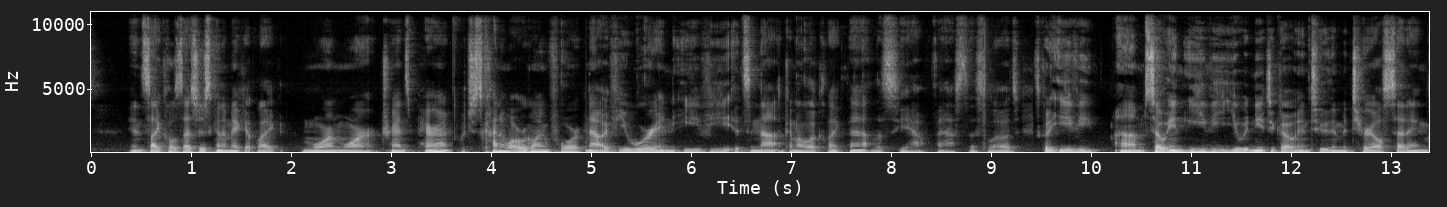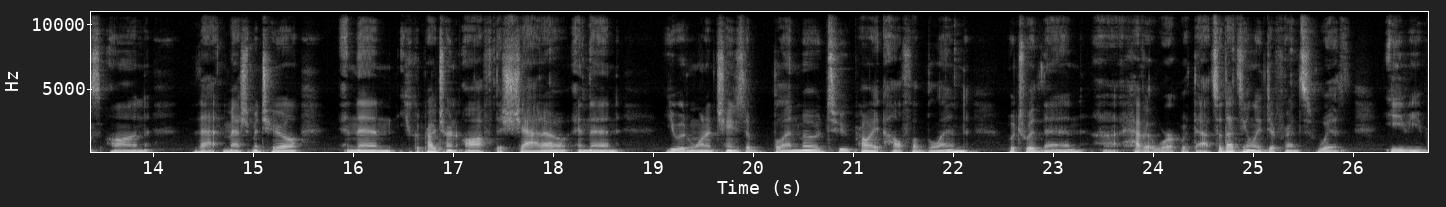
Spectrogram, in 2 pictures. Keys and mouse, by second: 7.0-7.5 middle drag, 7.7-8.9 middle drag, 17.1 middle click, 18.3-22.1 middle drag, 24.7 middle click.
